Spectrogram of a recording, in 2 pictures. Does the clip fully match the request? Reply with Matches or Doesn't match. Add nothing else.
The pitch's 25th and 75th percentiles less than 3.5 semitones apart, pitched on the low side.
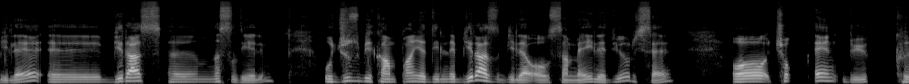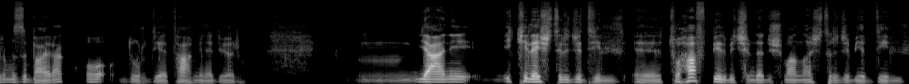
Doesn't match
